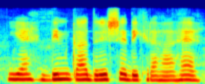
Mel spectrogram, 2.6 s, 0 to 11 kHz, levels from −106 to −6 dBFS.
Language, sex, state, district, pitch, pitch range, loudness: Hindi, female, Jharkhand, Palamu, 190 Hz, 180-200 Hz, -15 LUFS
